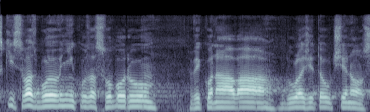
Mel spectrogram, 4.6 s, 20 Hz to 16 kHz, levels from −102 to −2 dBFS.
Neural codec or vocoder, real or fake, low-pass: vocoder, 22.05 kHz, 80 mel bands, Vocos; fake; 9.9 kHz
